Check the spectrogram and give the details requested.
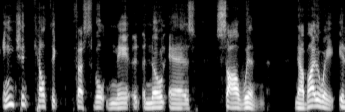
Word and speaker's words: Samhain: Okay, our story begins thousands of years ago with the ancient Celtic festival known as Samhain. Now, by the way, it is not Samhain. That is an incorrect pronunciation.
